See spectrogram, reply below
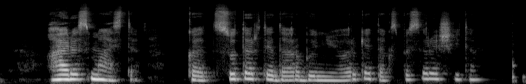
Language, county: Lithuanian, Kaunas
